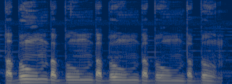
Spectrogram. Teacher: I Amic feet an I am is a metrical un unit made up of one unstressed syllable followed by one stress syllable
